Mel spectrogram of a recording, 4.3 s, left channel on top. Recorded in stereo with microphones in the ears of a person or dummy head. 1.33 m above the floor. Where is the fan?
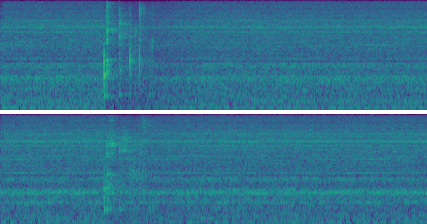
25° right (ahead or behind), 6 m.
